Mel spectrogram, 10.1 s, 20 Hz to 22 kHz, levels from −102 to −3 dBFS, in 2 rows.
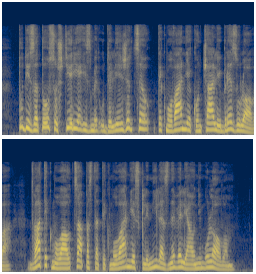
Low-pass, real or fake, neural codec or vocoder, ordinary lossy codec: none; real; none; none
